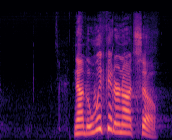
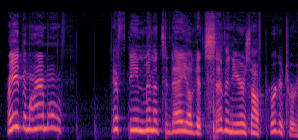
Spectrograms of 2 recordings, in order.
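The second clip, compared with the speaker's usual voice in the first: put-on higher, lilting old woman's voice; grandma's voice pitched well up; high, singsong grandma impression; 8 semitones higher than usual. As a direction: mimic grandmother sweetly urging. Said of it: "She says".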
